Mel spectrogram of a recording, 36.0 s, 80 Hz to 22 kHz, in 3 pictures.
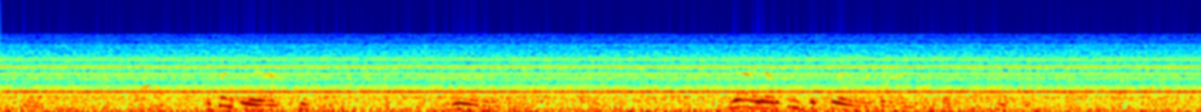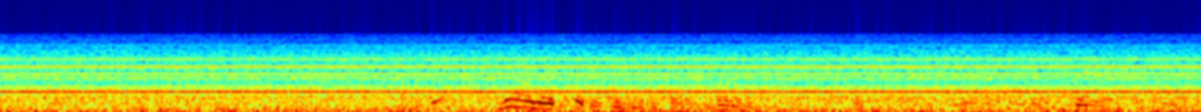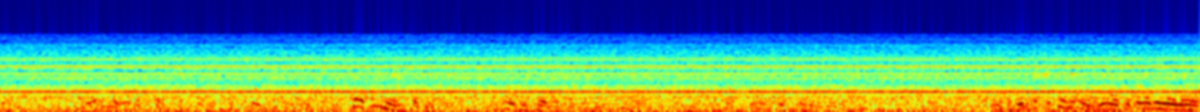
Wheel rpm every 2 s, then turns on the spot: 0, 0, 0, 0, 0, 0, 0, 0, 0, 0, 0, 0, 0, 0, 0, 0, 0, 0.
none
